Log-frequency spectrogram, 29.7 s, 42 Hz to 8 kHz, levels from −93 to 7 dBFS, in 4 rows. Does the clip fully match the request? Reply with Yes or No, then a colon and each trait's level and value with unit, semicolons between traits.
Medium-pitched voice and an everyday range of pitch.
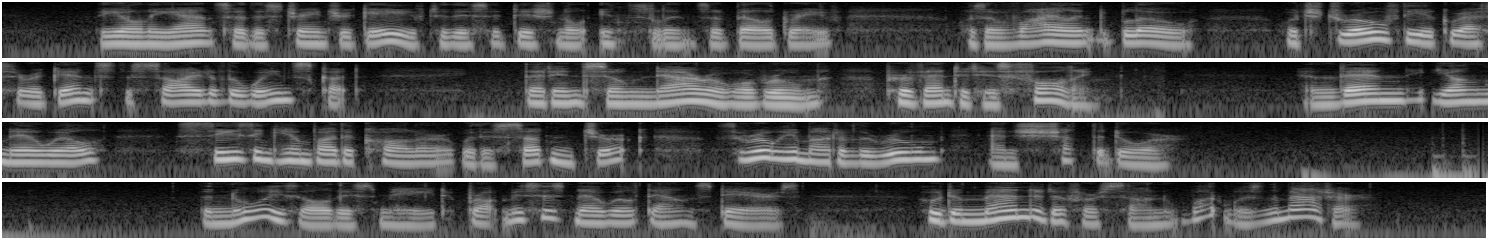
Yes: medium, 175 Hz; average, 4.8 semitones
